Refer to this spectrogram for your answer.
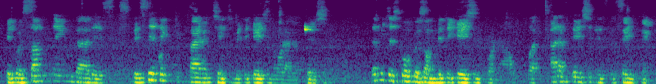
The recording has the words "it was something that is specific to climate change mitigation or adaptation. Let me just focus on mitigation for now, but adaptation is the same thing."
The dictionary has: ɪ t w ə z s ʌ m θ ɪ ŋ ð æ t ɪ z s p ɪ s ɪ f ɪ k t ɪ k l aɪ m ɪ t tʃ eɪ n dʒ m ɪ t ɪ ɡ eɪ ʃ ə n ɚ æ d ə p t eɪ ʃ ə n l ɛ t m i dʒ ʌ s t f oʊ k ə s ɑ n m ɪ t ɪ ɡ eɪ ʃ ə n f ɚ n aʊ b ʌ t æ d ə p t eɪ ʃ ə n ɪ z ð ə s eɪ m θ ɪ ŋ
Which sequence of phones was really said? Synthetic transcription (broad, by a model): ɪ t w ə z s ʌ m θ ɪ ŋ ð æ t ɪ z s p ɪ s ɪ f ɪ k t ɪ k l aɪ m ɪ t tʃ eɪ n dʒ m ɪ t ɪ ɡ eɪ ʃ ə n ɚ æ d ə p t eɪ ʃ ə n l ɛ t m i dʒ ʌ s t f oʊ k ə s ɑ n m ɪ t ɪ ɡ eɪ ʃ ə n f ɚ n aʊ b ʌ t æ d ə p t eɪ ʃ ə n ɪ z ð ə s eɪ m θ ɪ ŋ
